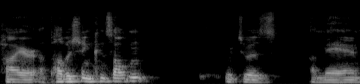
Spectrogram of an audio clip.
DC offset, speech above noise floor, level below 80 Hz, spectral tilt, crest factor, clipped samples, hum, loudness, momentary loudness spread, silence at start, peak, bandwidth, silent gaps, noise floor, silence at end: under 0.1%; 34 dB; -66 dBFS; -6.5 dB/octave; 18 dB; under 0.1%; none; -29 LUFS; 17 LU; 0 s; -12 dBFS; 12.5 kHz; none; -61 dBFS; 0 s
